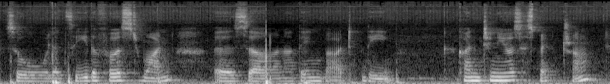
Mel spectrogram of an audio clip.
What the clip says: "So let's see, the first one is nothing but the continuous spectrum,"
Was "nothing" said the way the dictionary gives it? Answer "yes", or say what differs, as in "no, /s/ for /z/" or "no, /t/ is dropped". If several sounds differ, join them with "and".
no, /t/ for /θ/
